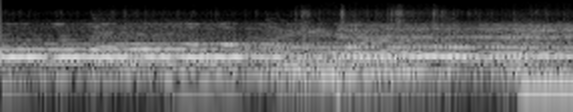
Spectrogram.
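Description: Gospel singing played from a vinyl LP record: voices holding long notes that change pitch every half second or so.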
